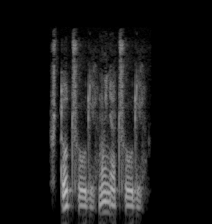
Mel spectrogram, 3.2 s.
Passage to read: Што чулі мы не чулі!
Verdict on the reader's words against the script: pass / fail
pass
